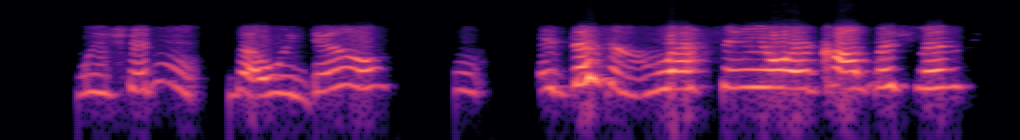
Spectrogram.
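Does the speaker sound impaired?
Yes: cerebral palsy; born 26 weeks premature, amputee, full-time wheelchair user, intellectual disability, full-time and part-time aides; prolonged sitting and car travel hard on body, down about a week after trip.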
